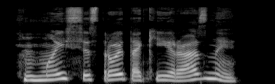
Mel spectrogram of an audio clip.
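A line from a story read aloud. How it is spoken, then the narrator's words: Laughing into phone, mother. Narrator (Russian): смеялась в трубку мама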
